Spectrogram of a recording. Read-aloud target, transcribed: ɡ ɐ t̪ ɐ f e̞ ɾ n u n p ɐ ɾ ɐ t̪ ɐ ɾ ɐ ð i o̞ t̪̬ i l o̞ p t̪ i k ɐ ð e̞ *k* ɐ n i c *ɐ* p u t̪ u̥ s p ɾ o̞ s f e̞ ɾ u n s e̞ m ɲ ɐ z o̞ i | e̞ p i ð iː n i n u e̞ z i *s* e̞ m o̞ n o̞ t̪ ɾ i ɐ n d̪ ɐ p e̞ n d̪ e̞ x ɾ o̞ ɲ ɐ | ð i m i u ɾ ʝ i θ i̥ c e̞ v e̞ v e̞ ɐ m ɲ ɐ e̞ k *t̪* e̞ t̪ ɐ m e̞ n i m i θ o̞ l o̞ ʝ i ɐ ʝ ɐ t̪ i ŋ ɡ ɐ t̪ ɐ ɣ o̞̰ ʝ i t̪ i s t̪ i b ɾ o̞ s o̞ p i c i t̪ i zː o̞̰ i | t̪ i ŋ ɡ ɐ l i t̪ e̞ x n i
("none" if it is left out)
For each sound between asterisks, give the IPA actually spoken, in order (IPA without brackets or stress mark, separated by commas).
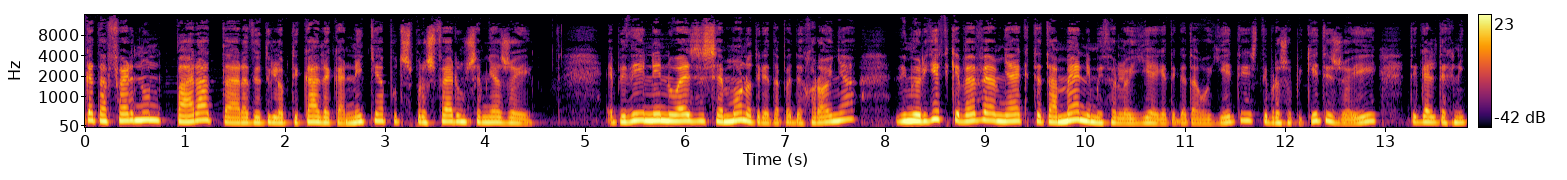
k, ɐ, s, t̪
